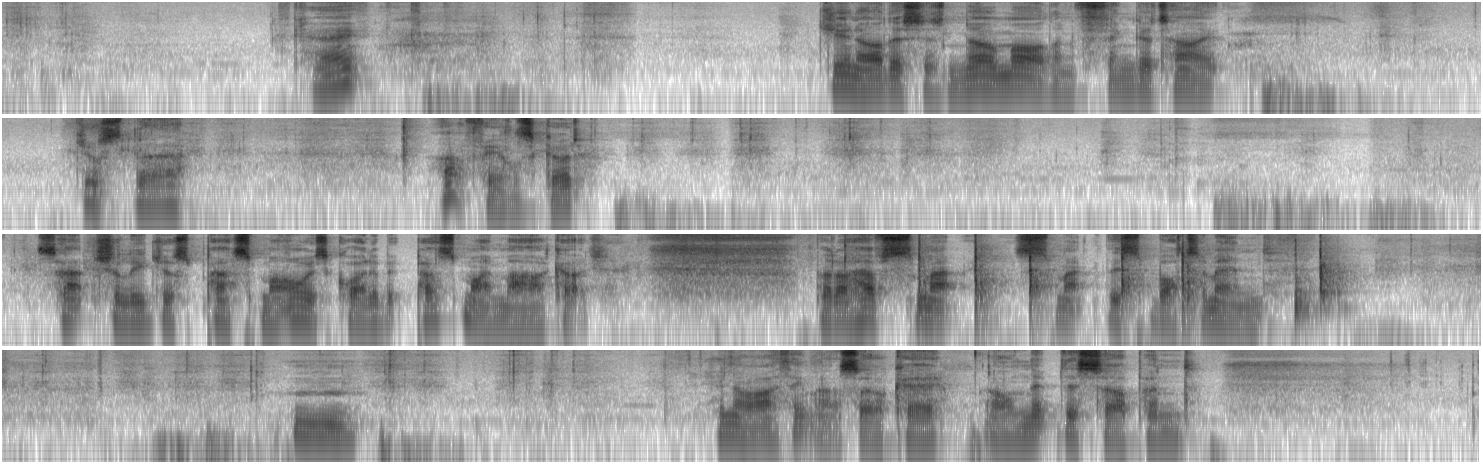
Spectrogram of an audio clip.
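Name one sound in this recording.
Metal parts click and clink as hands fit them together.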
